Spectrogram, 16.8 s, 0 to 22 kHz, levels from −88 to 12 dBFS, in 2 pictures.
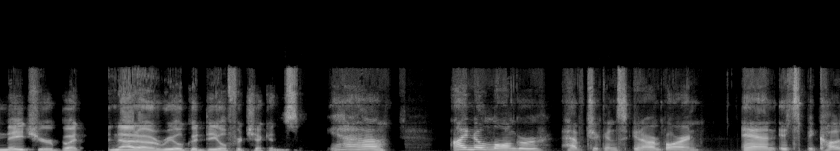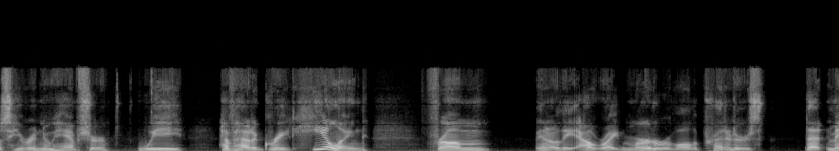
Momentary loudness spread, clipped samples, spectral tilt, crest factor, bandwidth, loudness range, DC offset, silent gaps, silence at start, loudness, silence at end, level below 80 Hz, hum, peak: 11 LU; under 0.1%; -4 dB/octave; 20 dB; 13 kHz; 2 LU; under 0.1%; none; 0 s; -19 LUFS; 0 s; -54 dBFS; none; 0 dBFS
